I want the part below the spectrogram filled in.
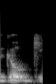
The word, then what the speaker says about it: GOG: Så samtidigt där hade han ju ja, hur den uttalas, GOG har jag ju alltid sagt, det sa ju GOG i Danmark,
